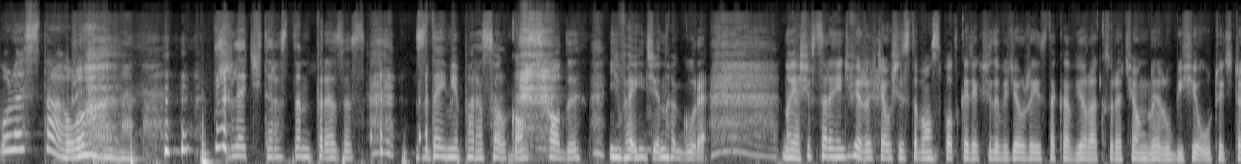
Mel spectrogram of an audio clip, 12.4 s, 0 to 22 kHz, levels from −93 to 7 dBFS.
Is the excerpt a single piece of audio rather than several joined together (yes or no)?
yes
